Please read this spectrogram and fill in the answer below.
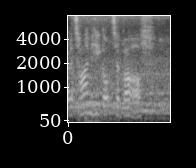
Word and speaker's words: Bath: And by the time he got to Bath, Americans say Bath, I don't think it was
